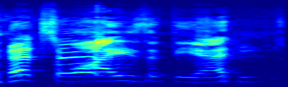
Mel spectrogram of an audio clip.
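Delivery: laughing. Real, not acted. Laughing repeat of Trump quote.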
